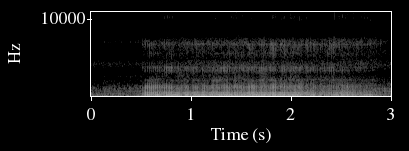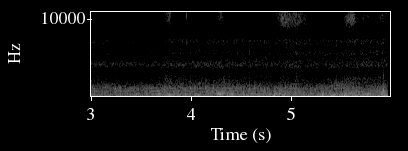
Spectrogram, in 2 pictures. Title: Snoring bulldog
